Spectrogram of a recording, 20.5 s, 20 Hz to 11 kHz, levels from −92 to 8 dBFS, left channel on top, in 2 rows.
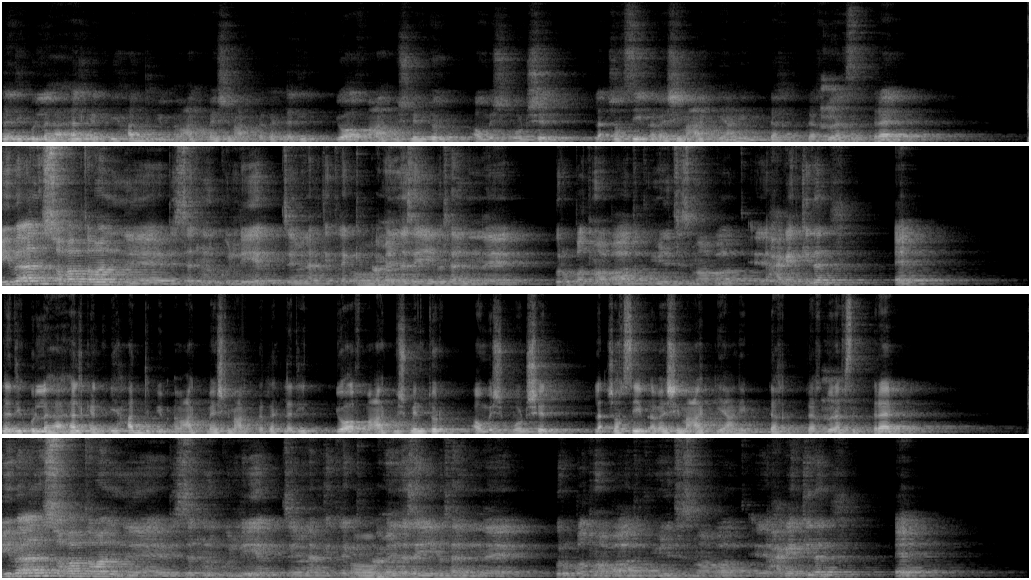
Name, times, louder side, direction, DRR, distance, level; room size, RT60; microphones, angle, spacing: voice 1, 0.0-3.1 3.3-4.4 4.7-5.5 5.9-8.9 13.7-14.1, right 4 dB, 75° right, 7 dB, 0.5 m, -30 dB
voice 2, 10.2-15.3 15.8-18.7 19.2-19.3, left 1 dB, 80° left, -2 dB, 1.1 m, -34 dB
4.7 x 4.3 x 4.9 m, 1.5 s
head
